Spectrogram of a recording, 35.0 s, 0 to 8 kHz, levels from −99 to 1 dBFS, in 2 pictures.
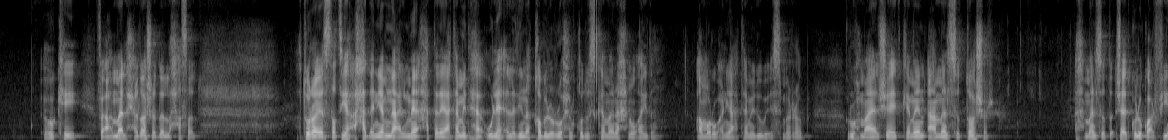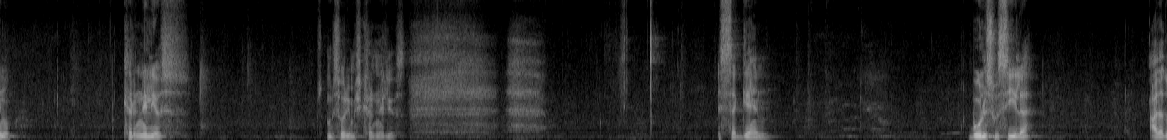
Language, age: Arabic, 50-69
